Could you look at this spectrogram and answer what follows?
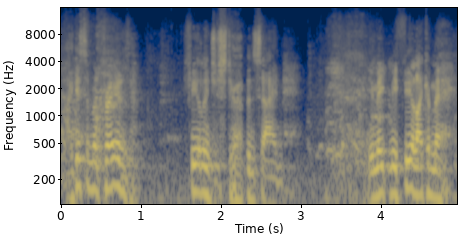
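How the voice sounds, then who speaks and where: A man's voice: mid-range voice, brisk, creaky, a loud crowd, close to an everyday voice. A man playing a melodramatic, lovesick heartthrob with soap-opera intensity in stage improv comedy. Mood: swooning, exultant. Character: melodramatic lovesick young heartthrob movie actor. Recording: loud studio audience noise and laughter.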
